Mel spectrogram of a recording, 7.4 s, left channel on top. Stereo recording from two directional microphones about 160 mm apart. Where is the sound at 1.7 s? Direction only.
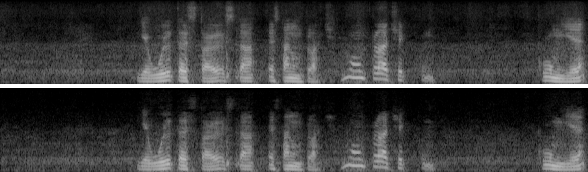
20° left (ahead or behind).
